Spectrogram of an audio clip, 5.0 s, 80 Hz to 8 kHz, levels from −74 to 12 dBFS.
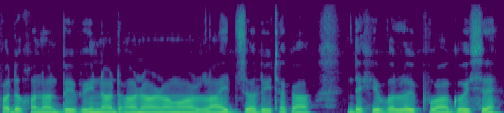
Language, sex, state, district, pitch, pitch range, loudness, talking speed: Assamese, male, Assam, Sonitpur, 100 Hz, 95-100 Hz, -16 LUFS, 130 wpm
